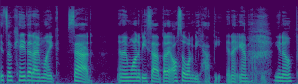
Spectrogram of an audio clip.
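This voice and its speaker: A woman with an American accent, a plain, everyday voice, a fairly low pitch, fairly even intonation and a fairly quick pace. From US West Coast, Los Angeles area. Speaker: songwriter and producer. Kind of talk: casual interview chat.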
